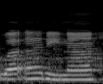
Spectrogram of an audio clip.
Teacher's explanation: இந்த ரா பார்த்திங்கன்னா லைட்டாக தான் சொல்லணும். இது வந்து தஃப்ஹீம் பண்ணக்கூடாது. ஏன்னா கஸ்ரா வரும்போது லைட்டாக சொல்லணும்.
